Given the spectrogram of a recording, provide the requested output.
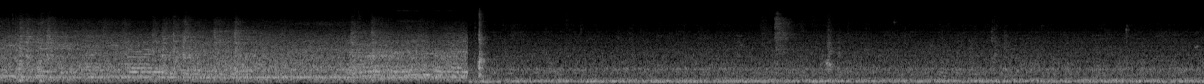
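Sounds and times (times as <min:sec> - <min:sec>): electric train humming: 0:00.0 - 0:04.7.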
